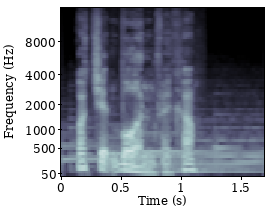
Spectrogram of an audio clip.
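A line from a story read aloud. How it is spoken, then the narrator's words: Lowered voice, asking. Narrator (Vietnamese): hạ giọng hỏi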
